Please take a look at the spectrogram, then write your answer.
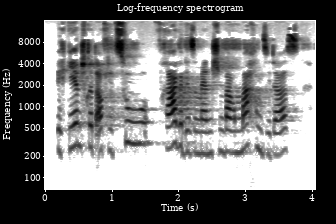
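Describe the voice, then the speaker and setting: With ordinary pitch variation, the woman's voice sits high in pitch. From northern Germany, Bremen. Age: 20s. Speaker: climate activist spokesperson. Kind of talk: interview. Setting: studio.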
